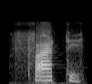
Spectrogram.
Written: farti

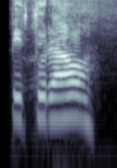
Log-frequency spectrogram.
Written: Petoral

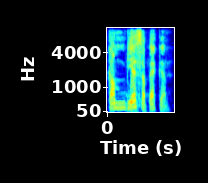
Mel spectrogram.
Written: Cambia Sapeca

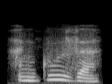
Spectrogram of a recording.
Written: Ancusa

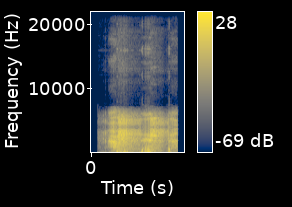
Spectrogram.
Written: Assesta

